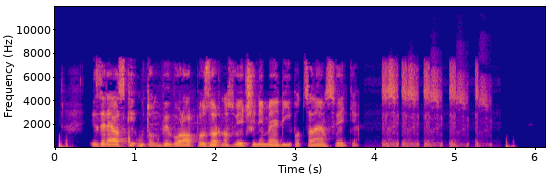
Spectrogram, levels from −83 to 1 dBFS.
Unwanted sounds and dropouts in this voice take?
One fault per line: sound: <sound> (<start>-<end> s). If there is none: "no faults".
sound: laugh (4.1-5.5 s)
